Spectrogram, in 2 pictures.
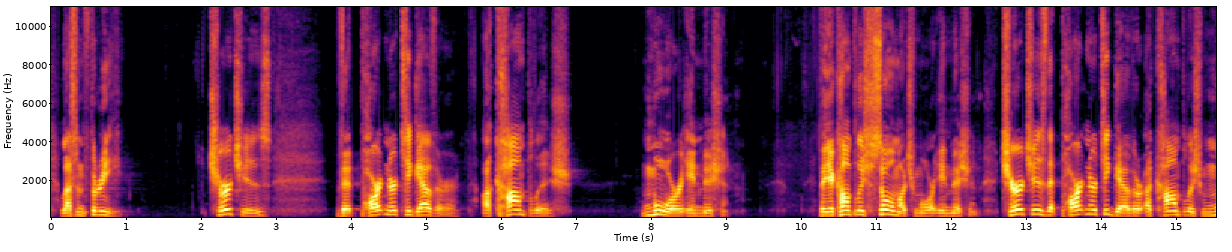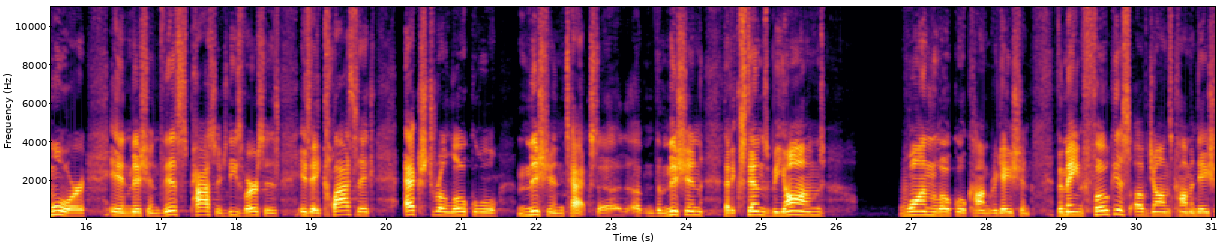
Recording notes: preached this sermon at Covenant Fellowship Church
